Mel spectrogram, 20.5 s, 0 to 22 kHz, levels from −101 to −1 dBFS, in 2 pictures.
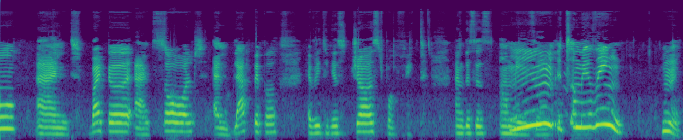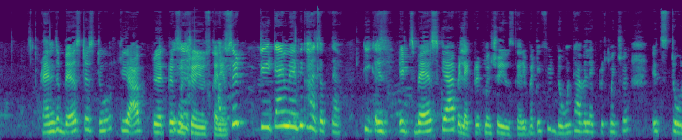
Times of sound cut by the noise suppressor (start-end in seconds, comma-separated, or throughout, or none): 0.24-7.52, 9.35-10.88, 11.93-12.55, 13.92-14.15, 15.14-16.24, 19.17-20.35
